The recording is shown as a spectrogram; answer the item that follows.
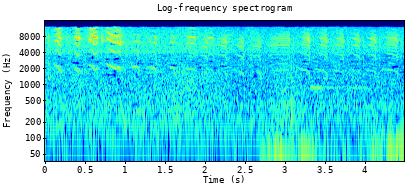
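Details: A red-naped sapsucker chick being fed by its parent at Premier Lake Provincial Park, British Columbia, keeps begging as it is fed: a rapid, high, scratchy chatter of repeated chirps in quick bursts. It was recorded from far away, over faint hiss and a brief thin tone.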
